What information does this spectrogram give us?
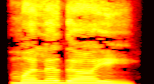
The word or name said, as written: ಮೇಲ್ದಾಯ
